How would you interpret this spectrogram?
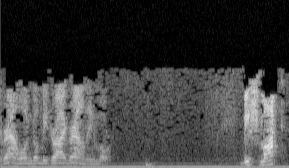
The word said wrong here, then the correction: Bishnat: Bishnat. I'll get it right in a minute. Bishnat. That's how you say it.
